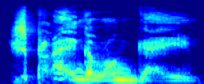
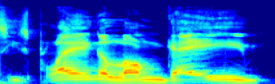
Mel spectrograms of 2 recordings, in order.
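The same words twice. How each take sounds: First: Hushed conspiratorial whisper of the slogan. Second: Said in the usual way. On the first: Shown as a demonstration. Mocking the loyalists' slogan, in a whisper. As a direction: whisper it like a secret.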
